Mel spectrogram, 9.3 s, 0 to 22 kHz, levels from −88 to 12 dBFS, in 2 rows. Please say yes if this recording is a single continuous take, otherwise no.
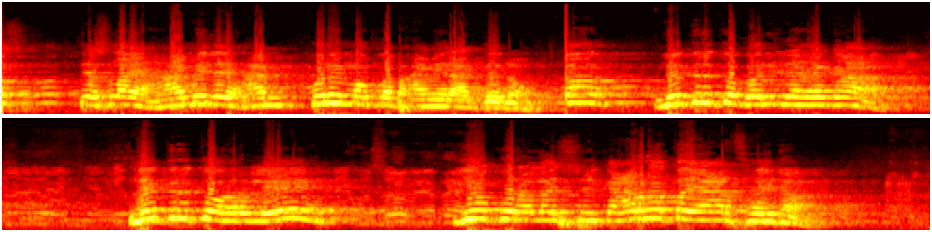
no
